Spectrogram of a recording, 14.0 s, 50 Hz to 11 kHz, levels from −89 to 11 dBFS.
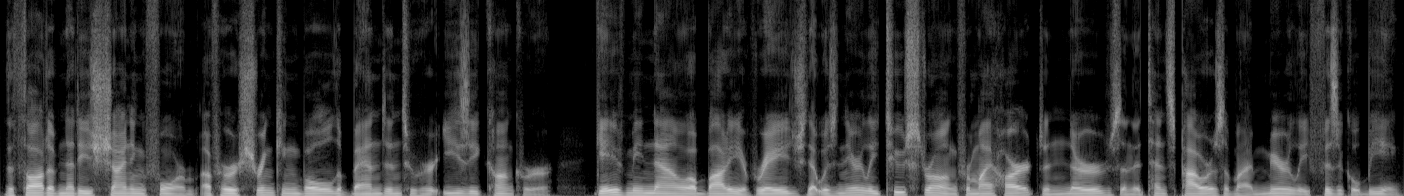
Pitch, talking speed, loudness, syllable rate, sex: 105 Hz, 175 wpm, -19 LUFS, 4.3 syllables/s, male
